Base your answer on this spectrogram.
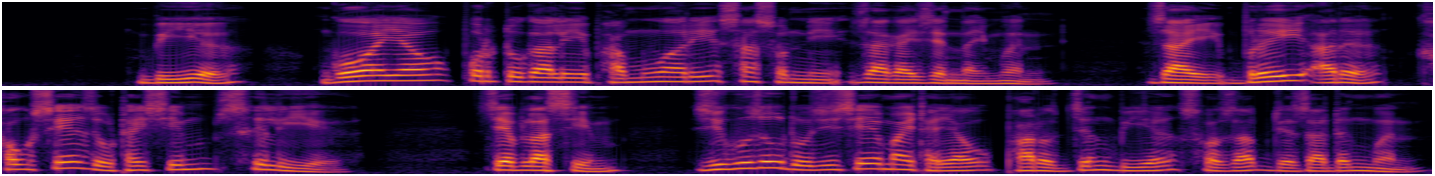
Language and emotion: Bodo, neutral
